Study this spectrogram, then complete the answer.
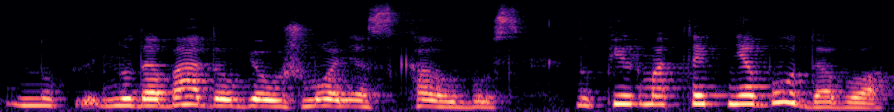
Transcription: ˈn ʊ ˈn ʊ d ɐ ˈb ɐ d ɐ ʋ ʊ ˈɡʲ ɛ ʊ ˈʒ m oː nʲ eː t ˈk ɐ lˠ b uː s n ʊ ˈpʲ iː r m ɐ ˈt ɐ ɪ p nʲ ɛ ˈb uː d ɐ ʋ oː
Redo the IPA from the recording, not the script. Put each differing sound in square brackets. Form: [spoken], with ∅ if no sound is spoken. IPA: ˈn ʊ ˈn ʊ d ɐ ˈb ɐ d ɐ [∅] ʊ ˈɡʲ ɛ ʊ ˈʒ m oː nʲ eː [s] ˈk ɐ lˠ b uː s n ʊ ˈpʲ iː r m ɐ ˈt ɐ ɪ p nʲ ɛ ˈb uː d ɐ ʋ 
